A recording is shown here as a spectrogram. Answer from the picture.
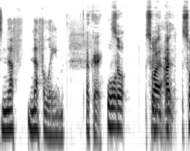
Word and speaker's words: Nephilim: now okay first off is nephilim the proper way to say it because i've heard nephilim nephilim it's the english anglicized word is nephilim okay so so i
